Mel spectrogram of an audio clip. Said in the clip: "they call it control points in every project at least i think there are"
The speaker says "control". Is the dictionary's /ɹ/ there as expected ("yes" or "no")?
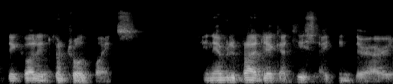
yes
